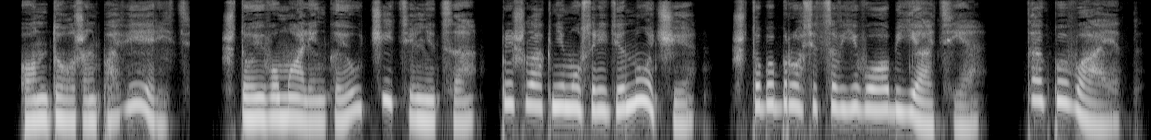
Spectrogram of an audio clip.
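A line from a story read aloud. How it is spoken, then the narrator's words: Whispered snort. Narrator (Russian): шепот хмыкнул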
